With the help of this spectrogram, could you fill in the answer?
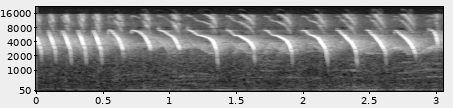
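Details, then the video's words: A lively canary, used to prompt silent canaries to sing, delivers about a dozen bright downward-curving whistled notes in quick succession, roughly four per second. "KENARI GACOR Terbukti Cocok Untuk Pancingan Kenari Susah Bunyi"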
